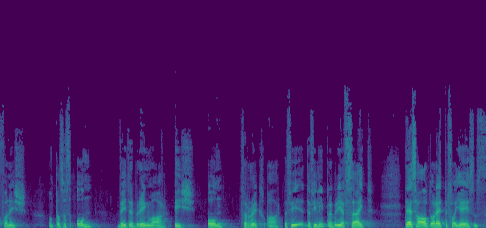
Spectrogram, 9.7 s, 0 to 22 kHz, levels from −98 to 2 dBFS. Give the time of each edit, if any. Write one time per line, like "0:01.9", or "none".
0:03.4
0:05.6
0:08.6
